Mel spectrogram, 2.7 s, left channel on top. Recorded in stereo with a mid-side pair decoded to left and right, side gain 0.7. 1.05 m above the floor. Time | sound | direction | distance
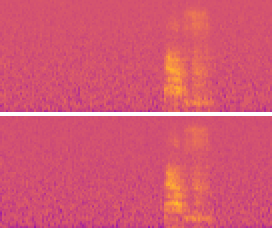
1.6 | whispering | 15° left | 3.5 m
